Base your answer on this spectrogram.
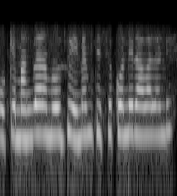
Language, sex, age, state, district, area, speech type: Telugu, female, 18-30, Telangana, Vikarabad, urban, conversation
